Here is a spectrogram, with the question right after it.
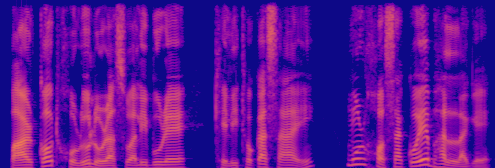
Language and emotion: Assamese, happy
